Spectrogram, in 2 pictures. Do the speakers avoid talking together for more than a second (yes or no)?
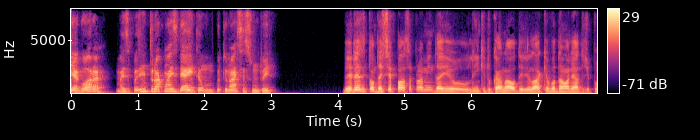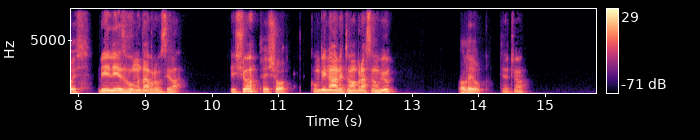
yes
